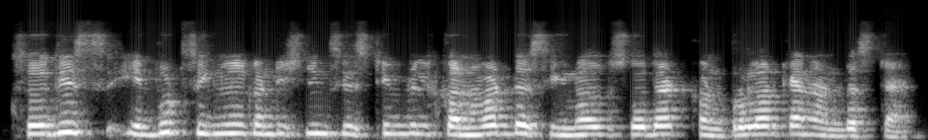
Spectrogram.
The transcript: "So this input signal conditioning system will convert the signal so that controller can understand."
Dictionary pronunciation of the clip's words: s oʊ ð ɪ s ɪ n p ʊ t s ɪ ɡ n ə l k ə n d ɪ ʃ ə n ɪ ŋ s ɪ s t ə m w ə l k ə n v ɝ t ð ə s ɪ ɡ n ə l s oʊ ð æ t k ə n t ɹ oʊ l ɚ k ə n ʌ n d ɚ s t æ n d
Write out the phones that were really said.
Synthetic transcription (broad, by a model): s oʊ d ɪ s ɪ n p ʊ t s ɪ ɡ n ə l k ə n d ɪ ʃ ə n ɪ ŋ s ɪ s t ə m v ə l k ə n v ɝ t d ə s ɪ ɡ n ə l s oʊ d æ t k ə n t ɹ oʊ l ɚ k ə n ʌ n d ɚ s t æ n d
